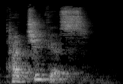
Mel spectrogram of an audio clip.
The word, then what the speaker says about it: Tychicus: And his name is Tychicus. And that is the way you're supposed to pronounce it. I looked it up.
